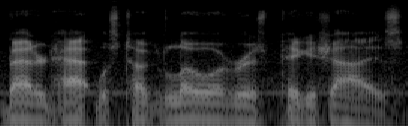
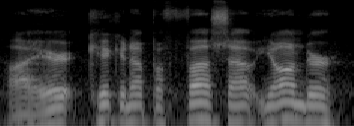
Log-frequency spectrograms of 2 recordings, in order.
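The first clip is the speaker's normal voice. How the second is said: hoarse voice; 10 semitones higher, 5 dB louder than usual. Acted.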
